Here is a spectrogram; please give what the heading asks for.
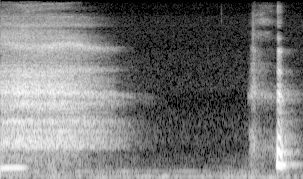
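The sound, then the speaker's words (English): A deep, slow exhale during a guided breathing exercise, breathy and soft, fading out over about a second; after a quiet pause, a brief, sharper breath sound follows. “So let's take a deep breath here. Take in some air and exhale some air.”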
